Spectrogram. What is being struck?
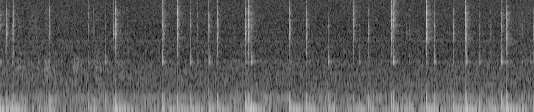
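Metal microphone body and grille.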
